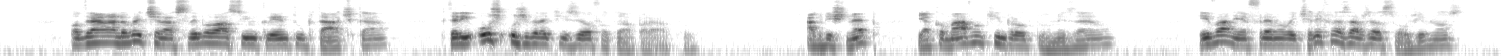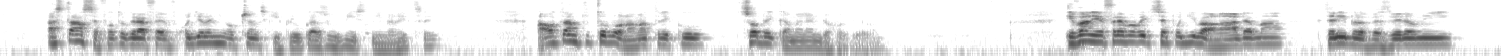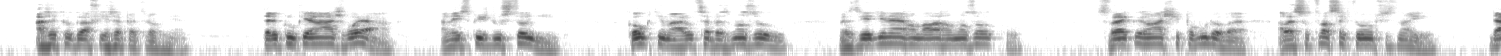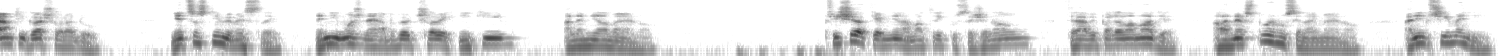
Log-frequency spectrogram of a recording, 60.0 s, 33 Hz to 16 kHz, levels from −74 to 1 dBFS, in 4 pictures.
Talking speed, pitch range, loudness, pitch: 125 wpm, 85-125 Hz, -33 LUFS, 115 Hz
